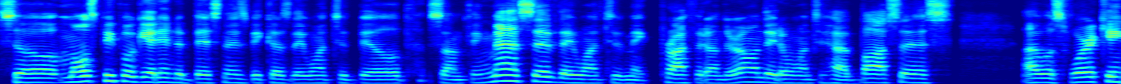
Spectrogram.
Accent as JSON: {"language": "English", "town": "Manassas", "region": "Virginia", "country": "United States", "tie": "born or raised there", "said": "the house that I grew up in Manassas, Virginia"}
